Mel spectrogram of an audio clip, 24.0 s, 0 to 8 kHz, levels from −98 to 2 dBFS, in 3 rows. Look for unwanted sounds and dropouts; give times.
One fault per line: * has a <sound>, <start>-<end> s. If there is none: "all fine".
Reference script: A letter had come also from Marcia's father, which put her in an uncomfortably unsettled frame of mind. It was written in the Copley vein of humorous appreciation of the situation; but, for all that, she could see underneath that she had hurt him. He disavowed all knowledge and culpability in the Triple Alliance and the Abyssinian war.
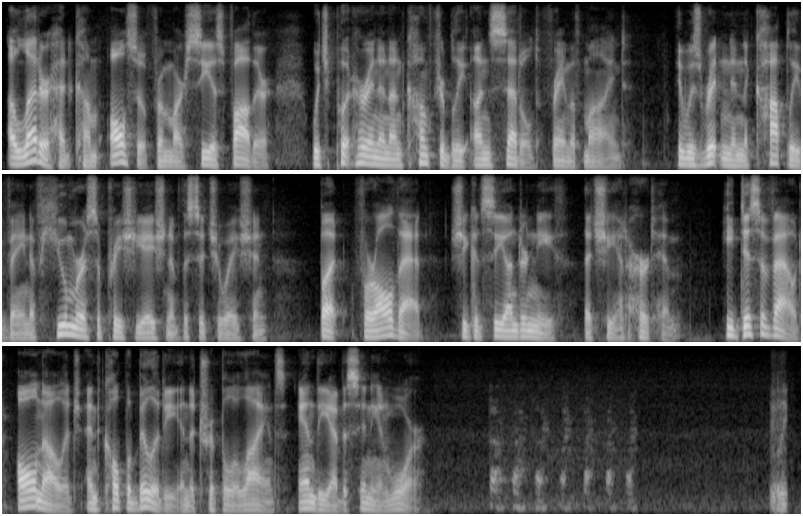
* has a laugh, 20.8-22.3 s
* has a laugh, 23.7-23.8 s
